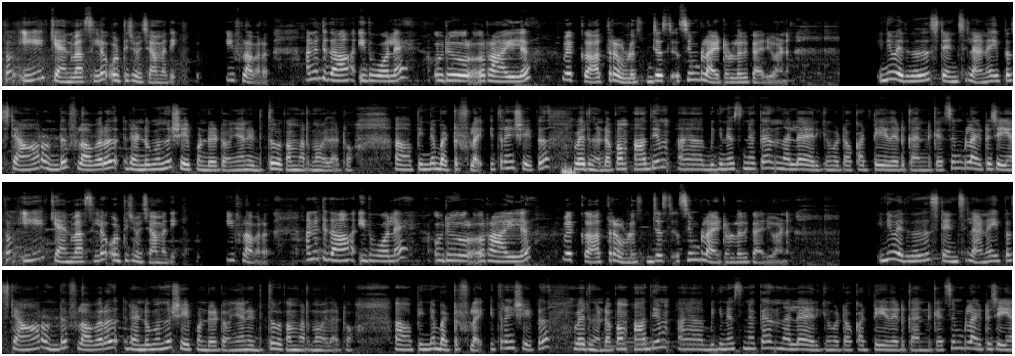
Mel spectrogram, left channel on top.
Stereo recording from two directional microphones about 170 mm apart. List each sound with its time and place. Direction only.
0.0 s a woman's voice: 15° left (ahead or behind)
